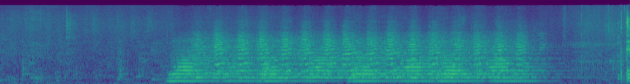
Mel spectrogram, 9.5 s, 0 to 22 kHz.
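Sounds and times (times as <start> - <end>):
speech: 2.5 - 6.9
orchestral brass horns holding a long low note: 2.5 - 8.6
second violins playing: 2.5 - 8.6.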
